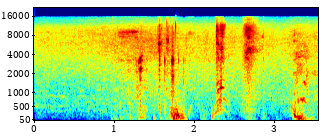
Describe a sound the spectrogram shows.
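Footsteps scrape and crunch on rock and dry leaves nearby.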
